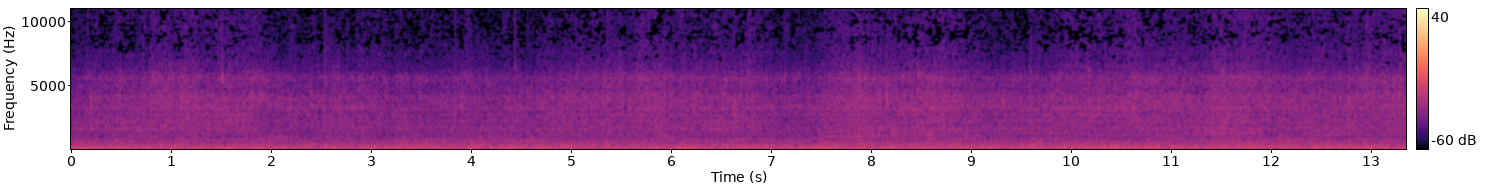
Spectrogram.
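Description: Fish and vegetables in sweet and sour sauce sizzling steadily in a wok as a spatula stirs them.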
